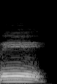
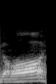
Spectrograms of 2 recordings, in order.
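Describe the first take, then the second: First: The vowel leans toward an 'e' sound. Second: The vowel is an open 'a' sound. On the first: "he say Re" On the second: "instead of saying Ra"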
